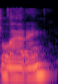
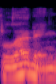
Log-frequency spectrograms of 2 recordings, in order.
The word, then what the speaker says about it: leading: points with 36 point leading and leading is the way you pronounce that word not leading is leading because if this is lead type that and the leading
